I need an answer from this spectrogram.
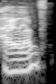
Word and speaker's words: Iolanthe: Just to confirm, both Angela and I have stressed the E on the end, but you didn't. Oh, yes. I pronounce it Iolanthe? Yeah. Iolanthe.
